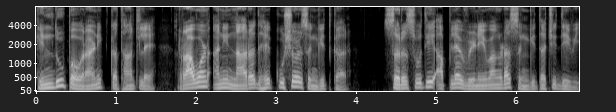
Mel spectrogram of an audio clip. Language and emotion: Goan Konkani, neutral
